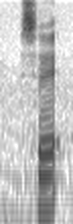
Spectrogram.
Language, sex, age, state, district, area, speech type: Bodo, male, 18-30, Assam, Kokrajhar, rural, read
